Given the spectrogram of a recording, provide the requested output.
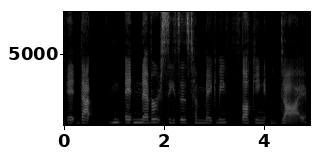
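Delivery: ordinary talk, nothing marked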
